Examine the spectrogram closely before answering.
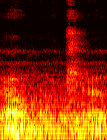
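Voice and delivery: breathless whisper of dismay. Retold or imitated. Son reacts to his mother's disappointment, a hushed whisper. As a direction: whisper it as if crushed. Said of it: "I'm just like".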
